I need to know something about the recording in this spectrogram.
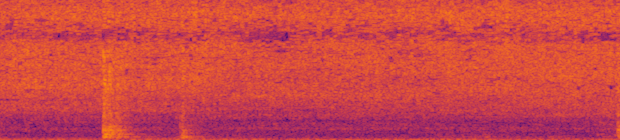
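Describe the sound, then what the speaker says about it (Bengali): Broccoli fries in hot oil in a kadai with cumin seeds and spices, giving a steady low sizzle throughout with two brief louder bursts of stirring or spattering early on. "কড়াইয়ে তেল গরম করে এর মধ্যে জিরে ফোড়ন দিয়ে ব্রকলিগুলো দিয়ে খুব ভালো করে ভেজে নিতে হবে।"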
